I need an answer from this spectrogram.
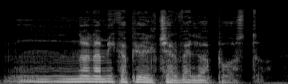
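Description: A man's voice: mid-range voice, normal speed, gravelly, husky, no echo, voice pushed up. A man voicing an eager young doctor.

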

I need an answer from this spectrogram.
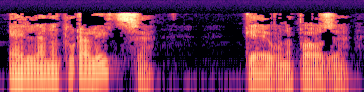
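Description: Guy doing a witty lord, drawly and ironic, dark husky voice. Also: extremely low pitch, sing-song, moderate pace, exaggerated voice. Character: witty cynical young English lord, amused.

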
